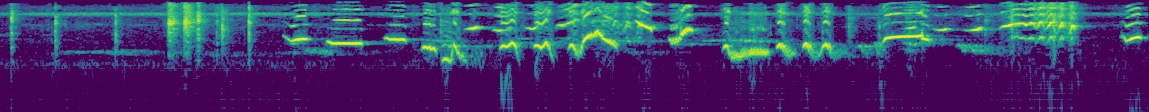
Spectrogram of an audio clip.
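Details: White-rumped shama bait song, opening with soft steady tones and clicks, then a rush of fluty whistles, slurred trills and chatter grows louder toward the end.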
